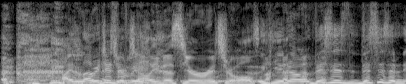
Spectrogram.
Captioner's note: both laugh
